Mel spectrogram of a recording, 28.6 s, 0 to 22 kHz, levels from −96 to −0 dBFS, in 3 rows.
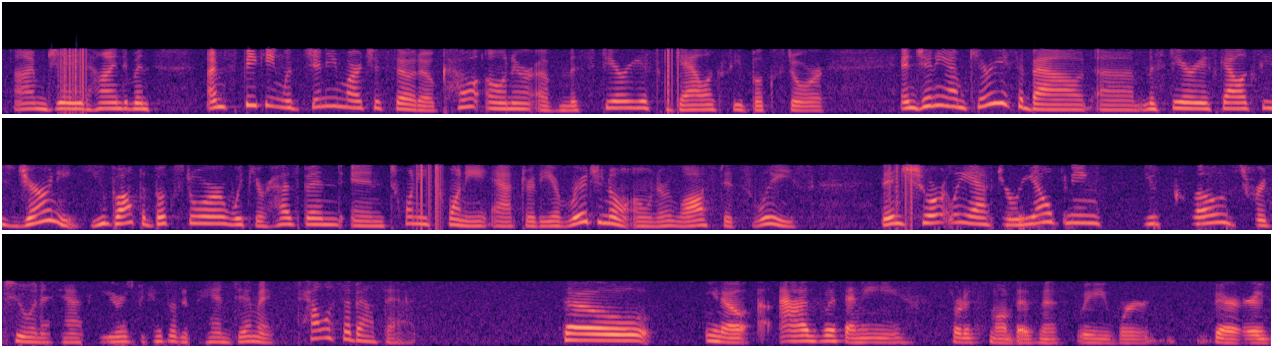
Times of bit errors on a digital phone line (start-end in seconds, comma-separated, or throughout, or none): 0.42-0.63, 4.90-5.10, 12.61-12.85, 16.14-16.35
